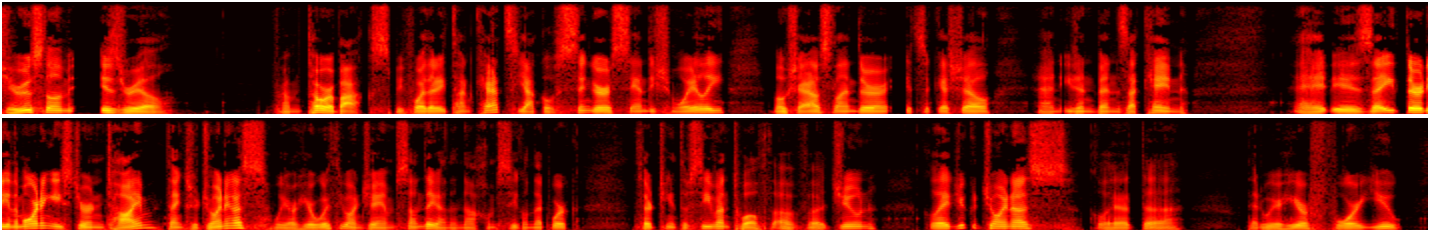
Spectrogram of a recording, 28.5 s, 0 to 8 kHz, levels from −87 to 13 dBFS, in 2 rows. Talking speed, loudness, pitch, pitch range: 135 wpm, -24 LUFS, 115 Hz, 105-135 Hz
